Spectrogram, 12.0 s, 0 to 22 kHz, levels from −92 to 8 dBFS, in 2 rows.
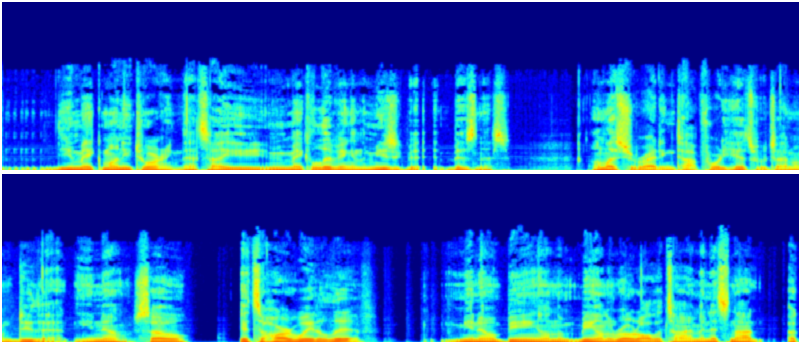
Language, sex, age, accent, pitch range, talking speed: English, male, 30-49, American, 80-105 Hz, 250 wpm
